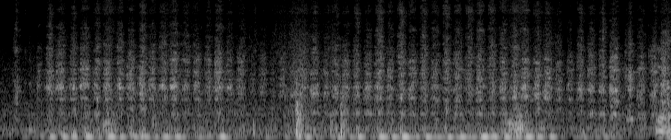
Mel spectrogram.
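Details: Rottweiler mother in labour, panting as she delivers her litter of puppies; steady rapid breathy panting with a low hum underneath and a few faint clicks and rustles.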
